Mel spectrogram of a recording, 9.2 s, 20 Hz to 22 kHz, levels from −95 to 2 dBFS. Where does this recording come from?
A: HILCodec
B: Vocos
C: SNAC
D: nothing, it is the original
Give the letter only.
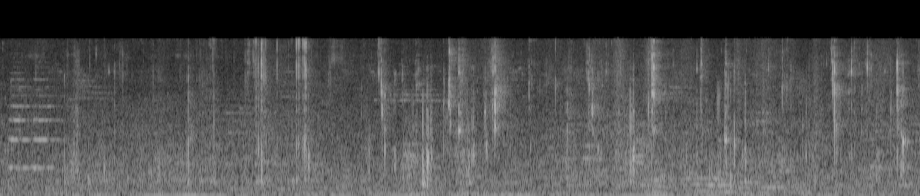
D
